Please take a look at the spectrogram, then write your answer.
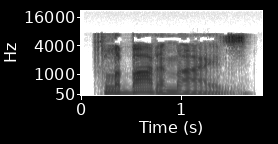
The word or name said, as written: phlebotomize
